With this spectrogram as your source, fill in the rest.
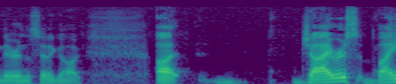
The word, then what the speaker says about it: Jairus: got the pronunciation uh Jer as in chair with us Charis Jairus Jairus I mean uh one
